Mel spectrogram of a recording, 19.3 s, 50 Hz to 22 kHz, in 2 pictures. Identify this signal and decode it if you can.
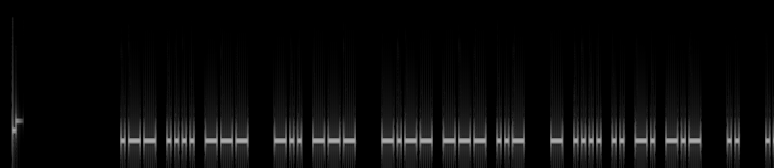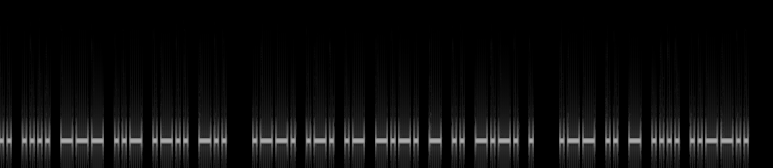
Morse code, heard as a keyed tone, about 25 wpm, 700 Hz. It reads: WHO DO YOU THINK I SHOULD PRACTICE WITH?
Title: Sentences from Top 1000 Words - Review Part 4 - 25wpm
